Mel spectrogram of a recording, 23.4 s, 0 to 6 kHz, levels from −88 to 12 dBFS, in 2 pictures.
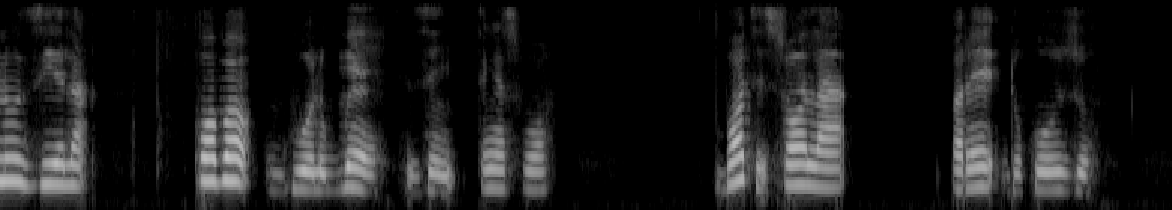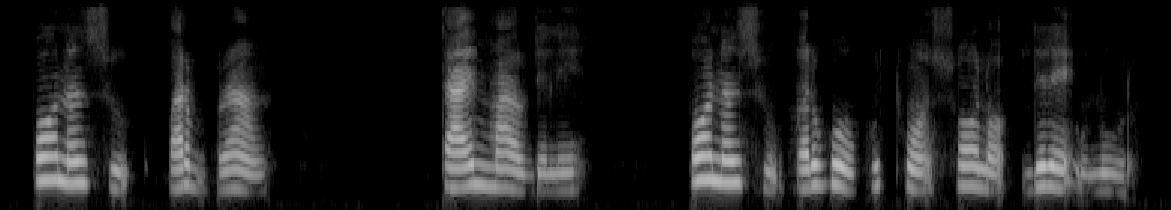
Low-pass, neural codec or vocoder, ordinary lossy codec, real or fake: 5.4 kHz; none; AAC, 24 kbps; real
